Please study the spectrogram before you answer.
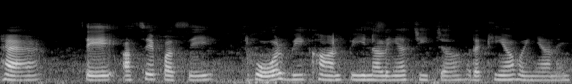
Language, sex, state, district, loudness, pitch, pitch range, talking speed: Punjabi, female, Punjab, Pathankot, -18 LUFS, 210 Hz, 200-215 Hz, 135 wpm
